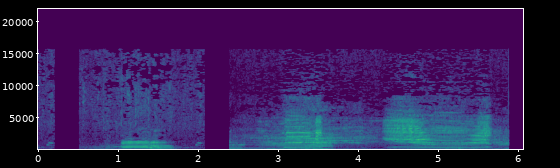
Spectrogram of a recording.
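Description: Cows mooing: one moo that rises and falls about a second in, then after a brief silent break a longer run of overlapping moos that cuts off abruptly near the end.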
